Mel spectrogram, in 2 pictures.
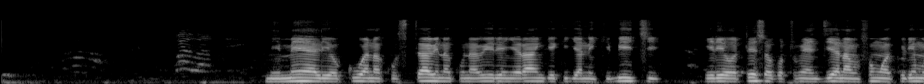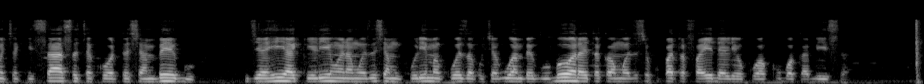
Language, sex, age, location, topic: Swahili, male, 25-35, Dar es Salaam, agriculture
